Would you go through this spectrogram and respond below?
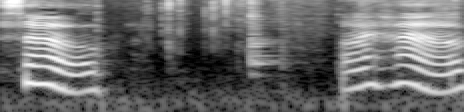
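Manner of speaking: tired, spoken mid-yawn. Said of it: "I'm yawning".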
